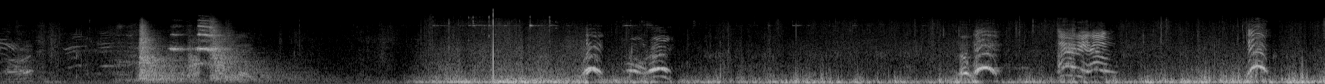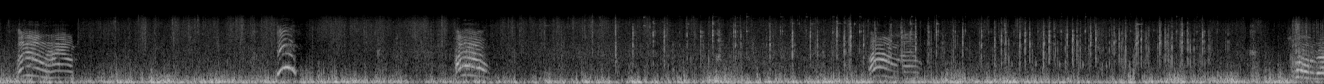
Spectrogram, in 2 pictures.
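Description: A group of horses moving off across dry ground, their hoofbeats under a steady low rumble of wind on the microphone. From about four seconds in there is a string of short calls every second or two.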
